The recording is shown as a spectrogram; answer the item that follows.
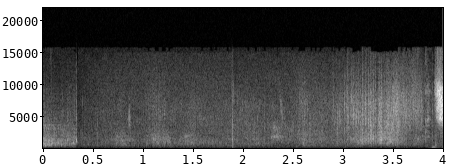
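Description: Faint outdoor ambience from the ski course: a light hiss with a steady low hum underneath and a brief swell of noise near the end. A louder burst of noise at the very start cuts off suddenly.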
